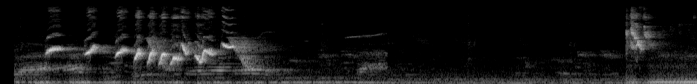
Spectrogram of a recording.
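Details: White-rumped shama (murai batu) singing a quick burst of varied, warbled and whistled phrases for about two seconds, sliding up and down in mid-high pitch, then near silence with a low hum and one sharp final note.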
